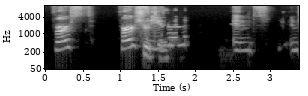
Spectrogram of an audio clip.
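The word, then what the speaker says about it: Ncuti: Just Shooty, no N. No, there is an N because he did come out in an interview and said that his mom yelled at him for pronouncing his own name wrong. The N is pronounced.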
